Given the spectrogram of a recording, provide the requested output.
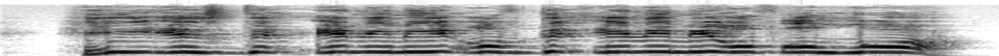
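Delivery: high, squeaky preacher voice; Ali Dawa. Acted. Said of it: "Let us ask Ali Dawa why".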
